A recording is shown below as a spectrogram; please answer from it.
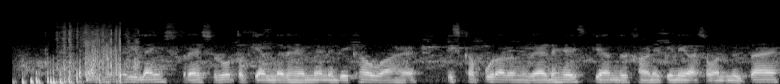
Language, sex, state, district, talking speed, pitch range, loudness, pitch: Hindi, male, Haryana, Rohtak, 160 wpm, 100-110 Hz, -15 LUFS, 105 Hz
